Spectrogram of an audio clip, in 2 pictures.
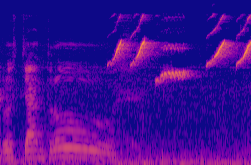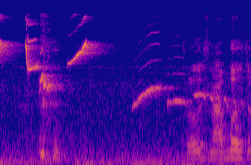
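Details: Orange-headed thrush, teler style, singing rising, piercing whistles and quick chirps in short bursts while a man talks encouragingly before and after.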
